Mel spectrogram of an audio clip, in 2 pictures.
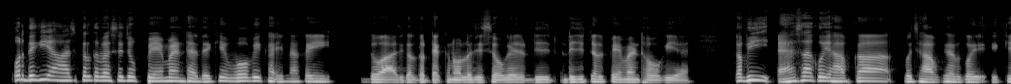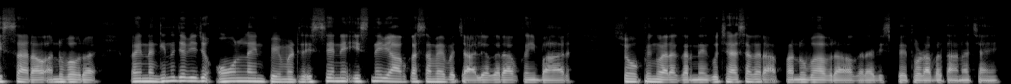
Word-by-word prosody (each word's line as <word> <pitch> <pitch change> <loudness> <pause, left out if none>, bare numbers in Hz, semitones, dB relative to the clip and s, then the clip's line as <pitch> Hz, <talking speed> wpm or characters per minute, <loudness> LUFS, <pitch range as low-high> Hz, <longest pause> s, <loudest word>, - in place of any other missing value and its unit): और 210 - +3
देखिए 210 +2 +3
आजकल 185 0 0
तो 190 - 0
वैसे 180 0 +1
जो 180 0 +2
पेमेंट 155 -1 +3
है 145 - +3
देखिए 135 +5 0
वो 160 +1 +4
भी 165 0 +2
कहीं 145 -4 -1
न 130 - -2
कहीं 135 -2 0 0.4
डो 115 -1 +2
आजकल 110 0 +1
तो - - +2
टेक्नोलॉजी 110 +1 +1
से 110 - -2
हो 105 - +3
गया 110 +1 +1
डिजिट 110 +1 -1
डिजिटल 120 +1 +2
पेमेंट 115 0 +1
हो 100 -2 0
गई 105 +1 -1
है। 100 +2 -3 0.4
कभी 190 +4 +4 0.2
ऐसा 155 +10 +3
कोई 175 -1 +2 0.2
आपका 150 +2 +1 0.4
कुछ 130 0 0
आपके 120 0 +1
साथ 120 - -2
कोई 120 -1 0
एक 110 - -5
किस्सा 125 -2 +1
रहा 105 -1 0
हो - - +1
अनुभव 115 0 +1
रहा 110 - 0
है। - - -10 0.4
कहीं 140 0 +3
न 140 -1 +3
कहीं 145 +3 +1
न 165 - +1
जब 165 -1 +1
ये 155 - +2
जो 155 0 -1 0.2
ऑनलाइन 145 -2 +2
पेमेंट 120 -2 0
है 120 - 0
इससे 145 +4 +1
इसने 145 +4 -1
भी 150 - +1
आपका 125 +1 -2
समय 125 -1 0
बचा 105 -3 -1
लिया 105 +1 -2
हो 105 - -3
अगर 110 0 -1
आप 105 -2 -3
कहीं 105 -1 -2
बाहर 100 0 -3 0.5
शॉपिंग 125 0 +1
वगैरह 110 -1 +2
करने 105 0 -1
कुछ 115 +4 -3
ऐसा 115 +2 +1
अगर 120 -1 -1
आपका 110 0 -3
अनुभव 110 -1 0
रहा 100 -1 -1
हो। 95 0 -3
अगर 100 +1 -6
अब 100 - -6
इस 100 - -11
पे 105 - -1
थोड़ा 100 -1 +1
बताना 95 0 -2
चाहें। 95 -1 -5
120 Hz, 240 wpm, -22 LUFS, 110-145 Hz, 0.5 s, वो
